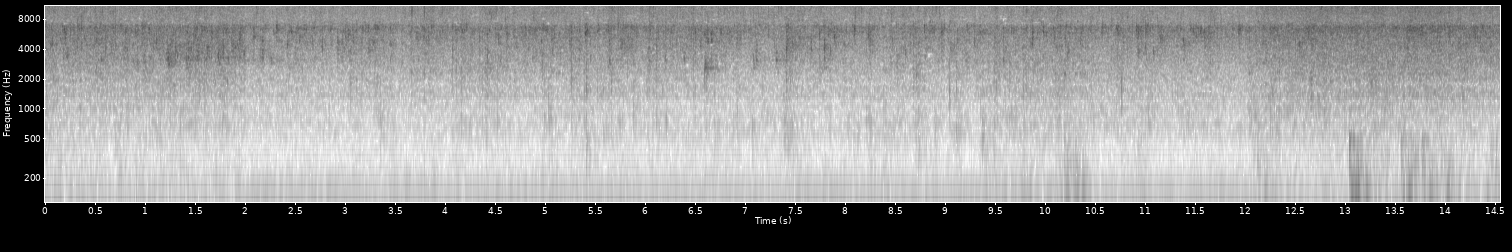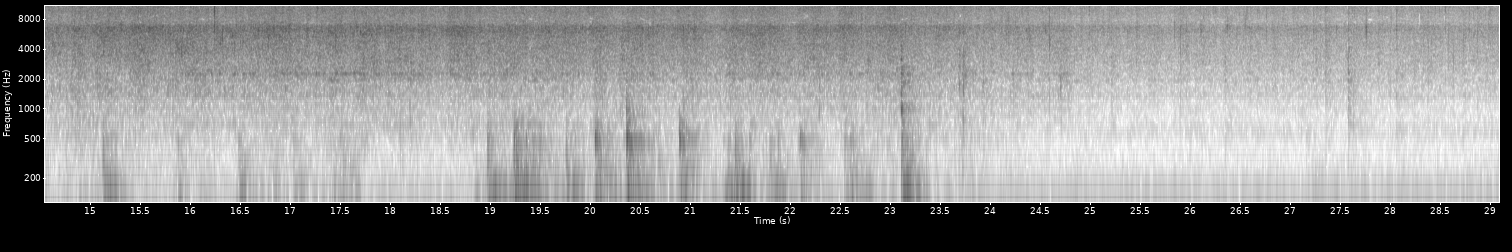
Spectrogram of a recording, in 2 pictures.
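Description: Sliced onions and red curry paste sizzling in oil in a wok while being stirred with a wooden spatula, with scrapes and knocks of the spatula against the pan bunched in the middle. The sizzle grows quieter near the end.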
